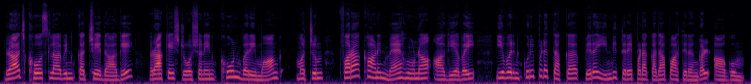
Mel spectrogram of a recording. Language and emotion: Tamil, neutral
